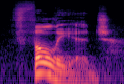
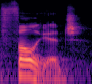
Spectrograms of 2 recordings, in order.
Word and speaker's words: foliage: are plants this is this is our foliage not foliage it is foliage foliage also we have officially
